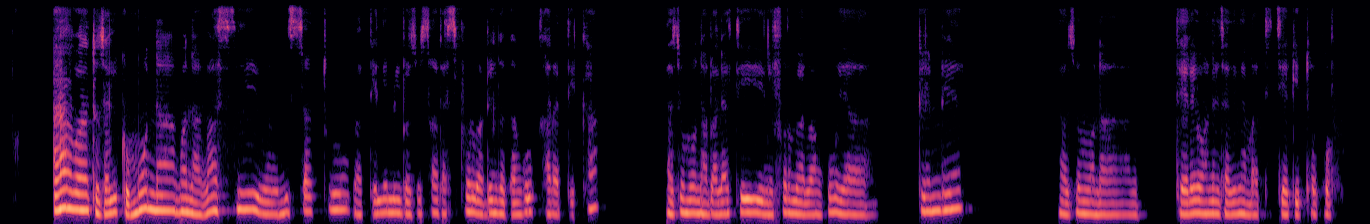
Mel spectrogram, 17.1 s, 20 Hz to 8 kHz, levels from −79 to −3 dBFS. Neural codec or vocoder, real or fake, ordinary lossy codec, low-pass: codec, 16 kHz in and 24 kHz out, 2.2 kbps, FireRedTTS-2 codec; fake; AAC, 48 kbps; 7.2 kHz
